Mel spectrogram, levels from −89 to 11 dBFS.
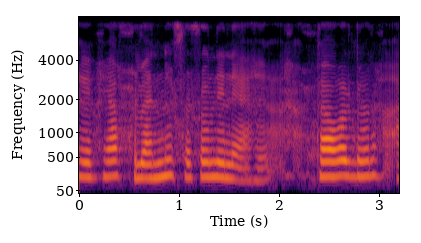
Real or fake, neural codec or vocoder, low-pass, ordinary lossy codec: fake; autoencoder, 22.05 kHz, a latent of 192 numbers a frame, VITS, trained on one speaker; 7.2 kHz; none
